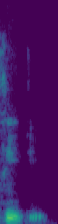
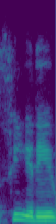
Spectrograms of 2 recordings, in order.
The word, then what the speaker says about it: city: No es tan marcada la T. No decimos batteries, no decimos water, no decimos city. Ahí usted va a escuchar city, water, batteries.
